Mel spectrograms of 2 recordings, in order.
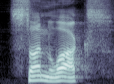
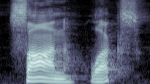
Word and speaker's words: Son Lux: Musical score created by 3 different people, all members of a band called Sun Lux, or maybe pronounced Son Lux.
